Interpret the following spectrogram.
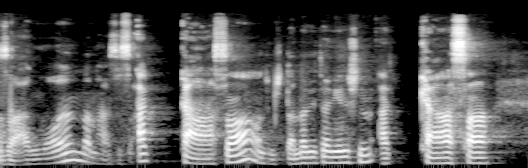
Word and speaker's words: a casa: nicht der Fall ist, also a casa ist die richtige Aussprache mit einem langen K.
